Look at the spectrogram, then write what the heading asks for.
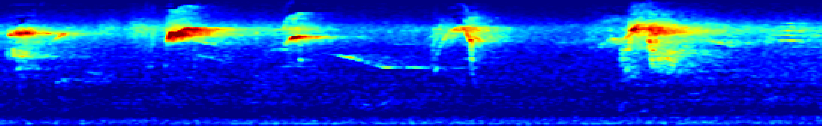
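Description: Birds chirping several short times, one call gliding down in pitch and another sweeping up, over a steady low hum.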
